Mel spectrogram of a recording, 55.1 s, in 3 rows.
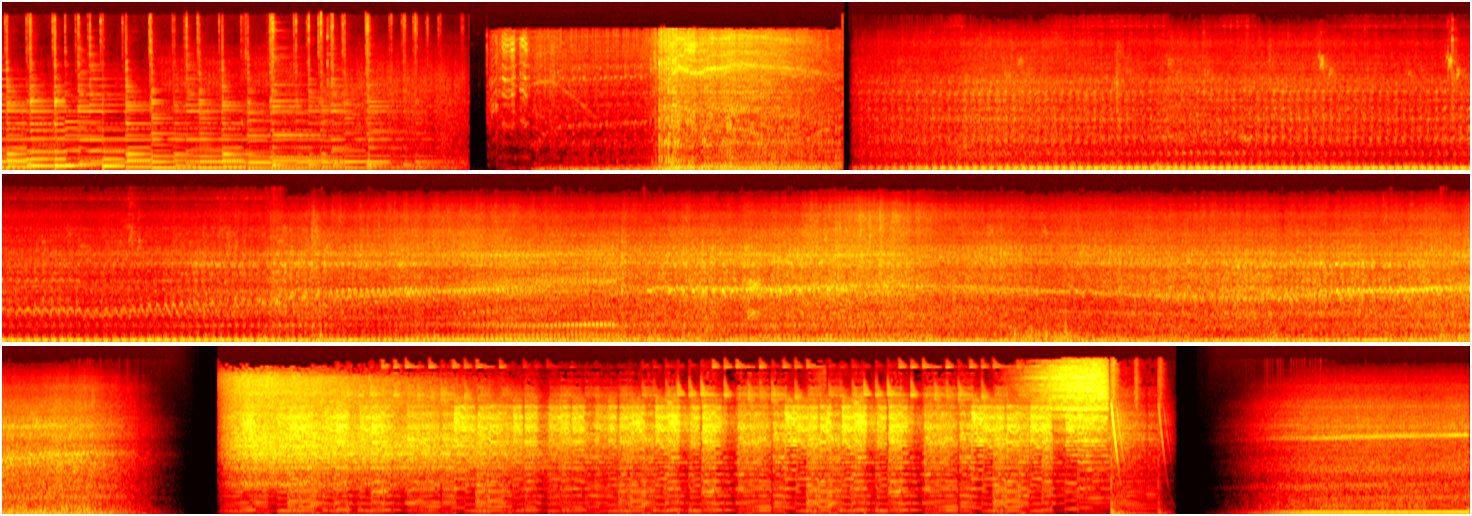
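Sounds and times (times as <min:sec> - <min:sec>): motorcycle engine revving: 0:06.1 - 0:38.4
motorcycle engine running: 0:06.3 - 0:36.4.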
